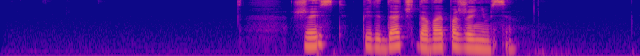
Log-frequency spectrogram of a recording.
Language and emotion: Russian, neutral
